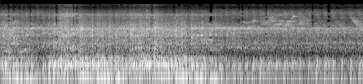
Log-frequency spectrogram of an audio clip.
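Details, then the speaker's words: Royal Enfield motorcycle that would not start, after cleaning injector, fuel filter and fuel pump and checking relay, before oil change: steady, even single-cylinder idle thump, no misses or knocks; engine running cleanly. "ini yang penting sudah kita hidupkan dulu ya Yang penting motor ini sudah hidup"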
